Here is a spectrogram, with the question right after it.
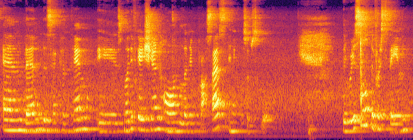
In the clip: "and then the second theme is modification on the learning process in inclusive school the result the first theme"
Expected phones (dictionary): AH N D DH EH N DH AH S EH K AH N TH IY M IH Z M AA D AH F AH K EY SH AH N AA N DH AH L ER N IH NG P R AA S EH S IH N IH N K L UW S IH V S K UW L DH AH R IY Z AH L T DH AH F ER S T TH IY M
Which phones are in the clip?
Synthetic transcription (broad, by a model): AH N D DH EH N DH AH S EH K AH N T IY M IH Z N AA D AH F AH K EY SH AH N AA N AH L ER N IH NG P R AA S EH S IH N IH K UW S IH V S K UW L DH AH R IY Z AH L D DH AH F ER S T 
